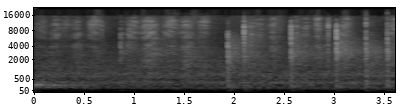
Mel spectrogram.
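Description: A pen scratches and rubs across paper in quiet, close strokes with small pauses and faint rustles, as notes are taken during a physics lesson on energy loss while a capacitor charges; no talking is heard.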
